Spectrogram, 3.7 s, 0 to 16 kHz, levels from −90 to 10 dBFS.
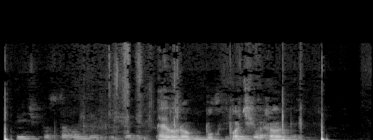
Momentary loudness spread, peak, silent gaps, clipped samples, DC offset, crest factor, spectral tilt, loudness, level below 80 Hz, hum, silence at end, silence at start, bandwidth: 17 LU; 0 dBFS; none; under 0.1%; under 0.1%; 20 dB; -7 dB/octave; -20 LUFS; -28 dBFS; none; 0.45 s; 0.05 s; 11.5 kHz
